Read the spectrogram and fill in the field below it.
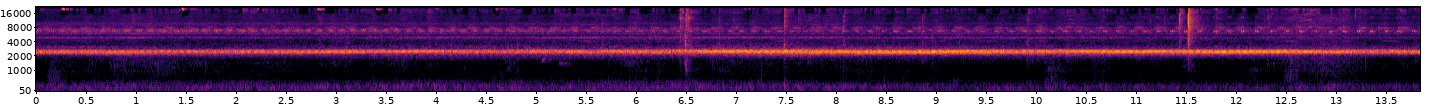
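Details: Night-time crickets in a remote village produce a loud, steady high trill with rhythmic pulsed chirping above it, broken by two sharp clicks, over a quiet low rumble.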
